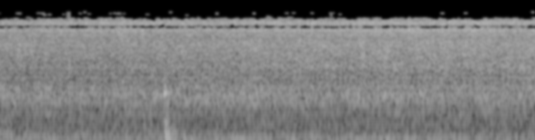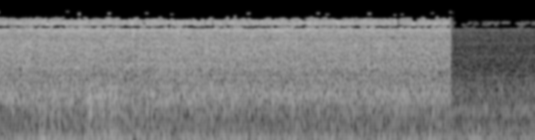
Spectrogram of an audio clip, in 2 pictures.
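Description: Meat and vegetables sizzling in a frying pan while a spatula stirs them, with a few sharp knocks of the spatula against the pan. The sizzle cuts off suddenly near the end.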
